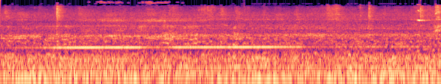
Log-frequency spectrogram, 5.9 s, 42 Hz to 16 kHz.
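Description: Inside the cabin of an E7/W7-series Hokuriku Shinkansen train running at speed: a steady, dense low rumble, with a thin whine that rises slightly in pitch and fades near the end.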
